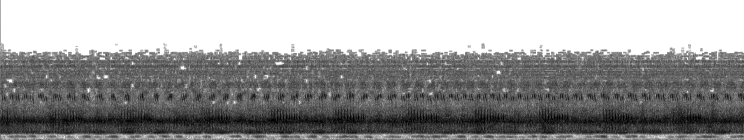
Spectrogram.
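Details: Chorus of frogs after rainfall, rapid pulsed croaks repeating roughly ninety times a minute, irregular and overlapping, set against a constant shrill hum high above.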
